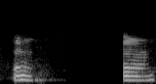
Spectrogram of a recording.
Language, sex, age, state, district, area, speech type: Dogri, female, 30-45, Jammu and Kashmir, Samba, urban, conversation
